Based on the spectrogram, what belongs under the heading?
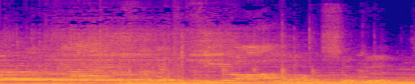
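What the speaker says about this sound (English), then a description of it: "I need you to scream and cheer" Bar crowd at a dueling pianos show in Hell's Kitchen, New York, shouting, whooping and cheering loudly and continuously, a dense wall of voices close by.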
